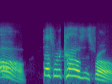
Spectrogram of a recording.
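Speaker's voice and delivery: hyped, very high, loud radio-host DJ holler. Retelling a radio call-in, imitating the yelling host's reply to a caller. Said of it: "yelling on the radio".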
